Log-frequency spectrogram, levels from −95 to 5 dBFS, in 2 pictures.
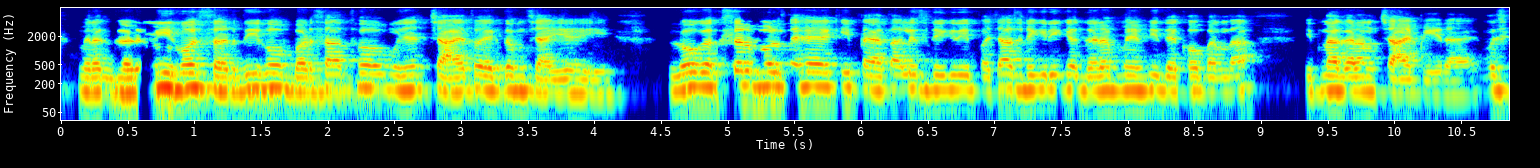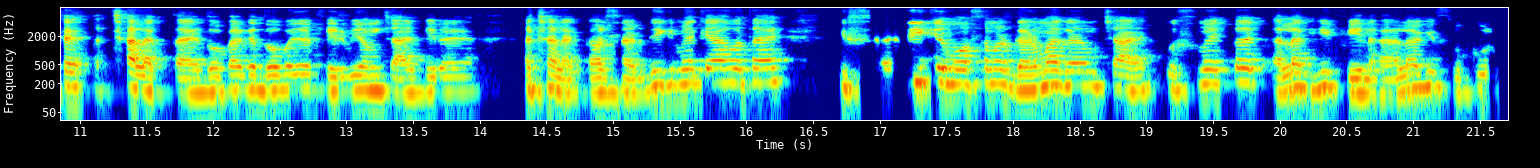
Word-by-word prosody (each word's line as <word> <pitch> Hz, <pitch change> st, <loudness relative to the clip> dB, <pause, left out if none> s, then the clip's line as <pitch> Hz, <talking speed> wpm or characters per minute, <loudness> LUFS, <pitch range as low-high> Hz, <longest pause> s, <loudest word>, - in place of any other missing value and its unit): मेरा 135 Hz, 0 st, +2 dB
गर्मी 135 Hz, +5 st, +2 dB
हो, 170 Hz, 0 st, +7 dB
सर्दी 140 Hz, +1 st, +1 dB
हो, 165 Hz, 0 st, +3 dB
बरसात 145 Hz, +3 st, 0 dB
हो, 165 Hz, -1 st, +1 dB
मुझे 150 Hz, +1 st, 0 dB
चाय 135 Hz, 0 st, +4 dB
तो 155 Hz, -, 0 dB
एकदम 145 Hz, 0 st, 0 dB
चाहिए 125 Hz, -2 st, 0 dB
ही। 120 Hz, -1 st, -7 dB, 0.4 s
लोग 170 Hz, +4 st, +2 dB
अक्सर 170 Hz, +2 st, +3 dB
बोलते 175 Hz, -1 st, +1 dB
हैं 175 Hz, -1 st, +4 dB
कि 170 Hz, -, -4 dB
45 155 Hz, +2 st, 0 dB
डिग्री, 150 Hz, 0 st, -2 dB
50 160 Hz, +3 st, 0 dB
डिग्री 155 Hz, +1 st, -1 dB
के 155 Hz, -1 st, -1 dB
गर्म 145 Hz, +1 st, +1 dB
में 150 Hz, -1 st, +1 dB
भी 150 Hz, -, -3 dB
देखो 140 Hz, +1 st, -2 dB
बंदा, 140 Hz, +1 st, -5 dB, 0.4 s
इतना 145 Hz, +2 st, +3 dB
गरम 140 Hz, -1 st, +2 dB
चाय 125 Hz, -, +4 dB
पी 115 Hz, -1 st, -4 dB
रहा 115 Hz, 0 st, -5 dB
है। 115 Hz, -, -10 dB
मुझे 150 Hz, +5 st, +3 dB, 0.2 s
अच्छा 150 Hz, -, +4 dB
लगता 135 Hz, -2 st, +1 dB
है 130 Hz, -, +1 dB
2 140 Hz, 0 st, -2 dB, 0.5 s
बजे 160 Hz, 0 st, -1 dB
फिर 140 Hz, -1 st, -1 dB
भी 150 Hz, -, -3 dB
हम 150 Hz, -1 st, +1 dB
चाय 130 Hz, -2 st, 0 dB
पी 140 Hz, -, -4 dB
रहे 140 Hz, 0 st, -5 dB
हैं। 140 Hz, 0 st, -17 dB, 0.4 s
अच्छा 150 Hz, +3 st, +1 dB
लगता 120 Hz, 0 st, -2 dB
है 135 Hz, -, +3 dB
और 135 Hz, -, -6 dB
सर्दी 135 Hz, +10 st, -2 dB
में 200 Hz, +1 st, -1 dB
क्या 210 Hz, 0 st, +2 dB
होता 210 Hz, 0 st, 0 dB
है? 210 Hz, -, +2 dB
कि 215 Hz, -, -12 dB
सर्दी 215 Hz, -, +1 dB
के 215 Hz, -, +4 dB
मौसम 200 Hz, 0 st, -1 dB
में 195 Hz, -4 st, -2 dB
गरमा-गरम 180 Hz, +3 st, +1 dB
चाय, 150 Hz, -2 st, +1 dB, 0.2 s
उसमें 150 Hz, +7 st, -5 dB
एक 195 Hz, 0 st, -8 dB
तो 215 Hz, -, +2 dB
एक 210 Hz, 0 st, -2 dB
अलग 170 Hz, +5 st, +1 dB
ही 175 Hz, -, -1 dB
फ़ील 130 Hz, 0 st, +1 dB
है, 120 Hz, 0 st, -5 dB
अलग 165 Hz, +6 st, -1 dB
ही 175 Hz, -, -5 dB
सुकून 145 Hz, -1 st, -12 dB
150 Hz, 205 wpm, -21 LUFS, 135-170 Hz, 0.5 s, हो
